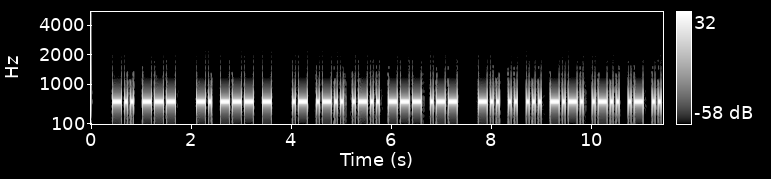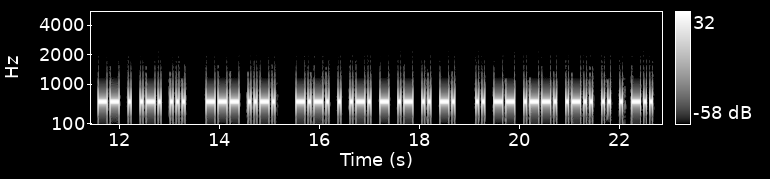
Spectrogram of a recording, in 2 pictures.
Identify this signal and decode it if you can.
Morse code, heard as a keyed tone, about 20 wpm, 600 Hz. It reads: DO NOT ALLOW DISCLAIMERS OF CERTAIN IMPLIED
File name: cw-books / winnie-the-pooh / winnie-20wpm-page-0119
